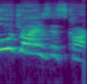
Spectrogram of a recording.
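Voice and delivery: play-acted, high, held-small scream. Retelling confronting people about a parked car: retelling a scream. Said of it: "I'm screaming".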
